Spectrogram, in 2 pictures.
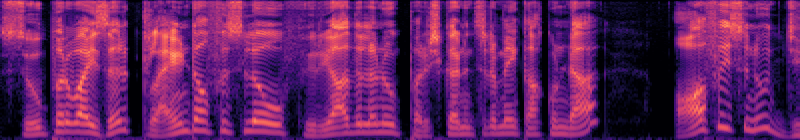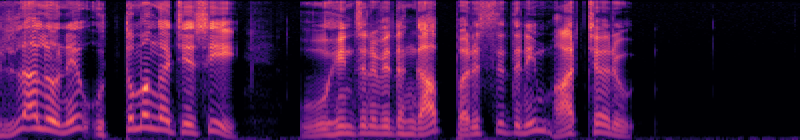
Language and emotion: Telugu, surprised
